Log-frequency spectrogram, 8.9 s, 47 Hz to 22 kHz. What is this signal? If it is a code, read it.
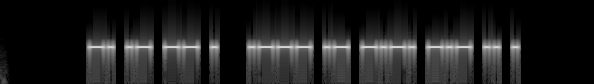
Morse code, heard as a keyed tone, about 17 wpm, 700 Hz. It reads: NAME JACKIE
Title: Practice QSO - Exchange 1 - Beginning - 17wpm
